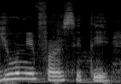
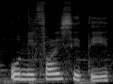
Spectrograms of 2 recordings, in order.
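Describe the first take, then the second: First: The word starts with a y sound. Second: The word starts with a plain vowel sound. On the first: The speaker calls it right. "bunyi huruf pertamanya itu adalah huruf konsonan ya, Y" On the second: The speaker calls it wrong. "bacanya bukan university"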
